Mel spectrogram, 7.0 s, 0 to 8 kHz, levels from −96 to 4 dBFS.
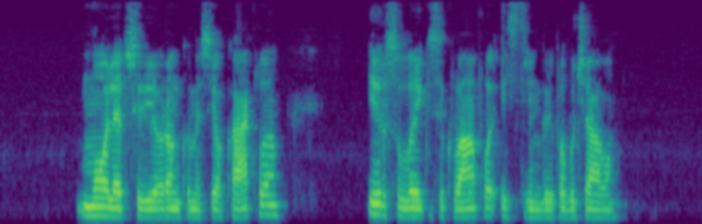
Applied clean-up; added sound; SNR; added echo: none; none; none; none.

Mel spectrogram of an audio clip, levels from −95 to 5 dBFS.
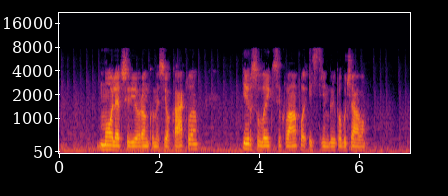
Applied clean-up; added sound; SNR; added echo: none; Drum; 19 dB; none.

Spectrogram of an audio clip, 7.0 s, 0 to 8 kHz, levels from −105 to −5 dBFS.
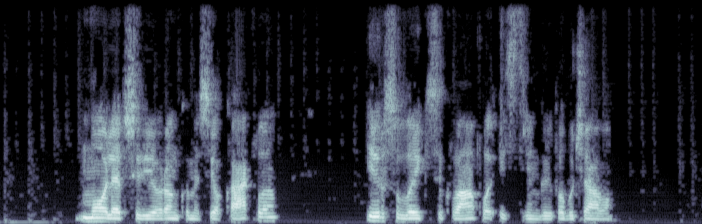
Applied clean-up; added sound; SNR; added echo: classical method spectral subtraction.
